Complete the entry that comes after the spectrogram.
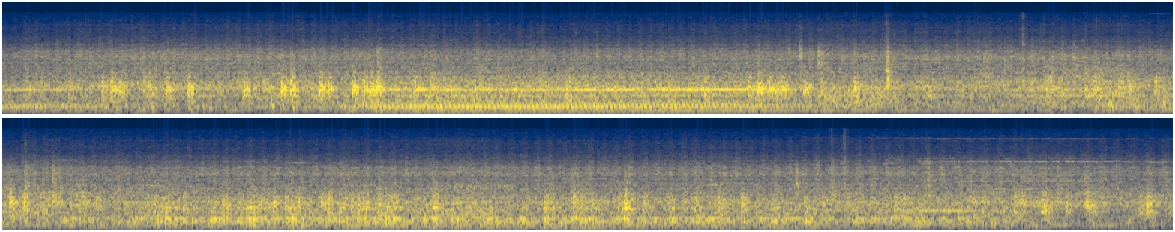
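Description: Rally car's engine running steadily, heard from inside the cabin, over a hiss of road noise.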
